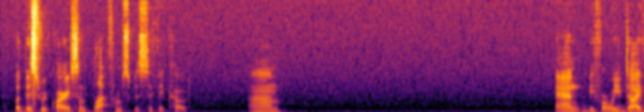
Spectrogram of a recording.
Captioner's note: pause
